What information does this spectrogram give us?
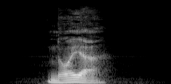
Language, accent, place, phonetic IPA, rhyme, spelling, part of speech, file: German, Germany, Berlin, [ˈnɔɪ̯ɐ], -ɔɪ̯ɐ, neuer, adjective / verb, De-neuer.ogg
- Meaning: 1. comparative degree of neu 2. inflection of neu: strong/mixed nominative masculine singular 3. inflection of neu: strong genitive/dative feminine singular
